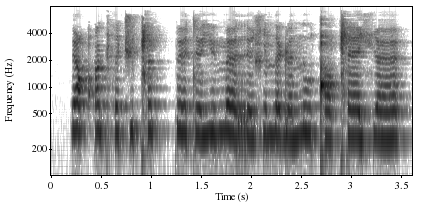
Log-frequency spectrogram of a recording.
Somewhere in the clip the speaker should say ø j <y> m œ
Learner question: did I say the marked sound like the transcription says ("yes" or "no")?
yes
